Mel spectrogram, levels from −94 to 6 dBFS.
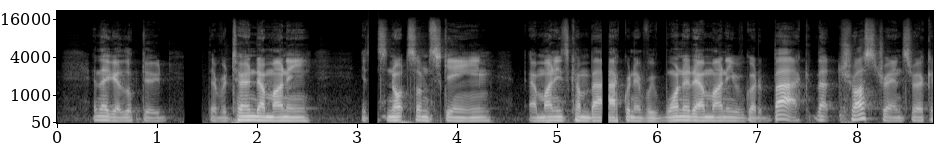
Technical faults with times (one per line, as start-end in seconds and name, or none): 1.26-1.45 Bluetooth stall
3.11-3.21 Bluetooth stall
5.44-5.52 Bluetooth stall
